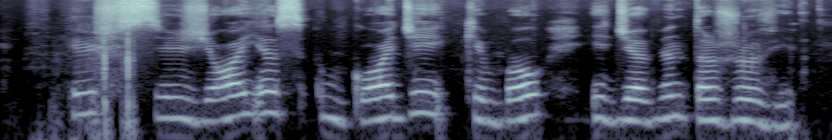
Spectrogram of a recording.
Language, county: Lithuanian, Vilnius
